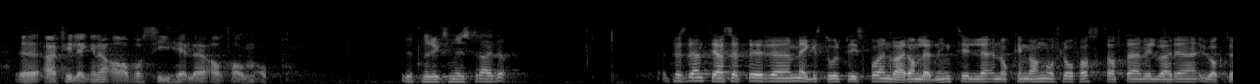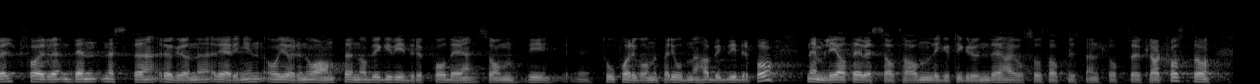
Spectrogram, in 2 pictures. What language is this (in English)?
Norwegian Bokmål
